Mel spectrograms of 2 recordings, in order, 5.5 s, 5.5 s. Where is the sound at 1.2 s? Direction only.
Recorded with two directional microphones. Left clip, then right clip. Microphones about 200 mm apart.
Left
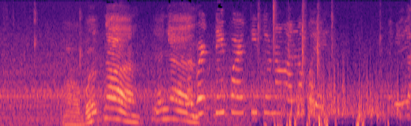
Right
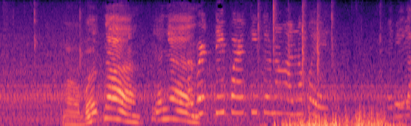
40° right (ahead or behind).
